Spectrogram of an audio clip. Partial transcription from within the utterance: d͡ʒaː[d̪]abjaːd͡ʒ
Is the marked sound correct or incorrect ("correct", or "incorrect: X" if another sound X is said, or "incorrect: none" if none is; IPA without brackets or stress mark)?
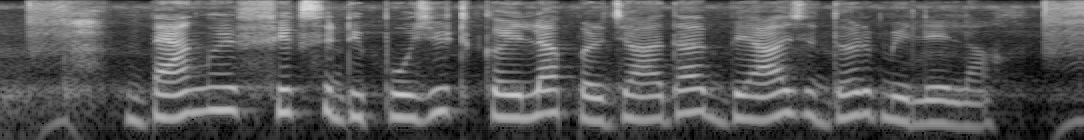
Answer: correct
